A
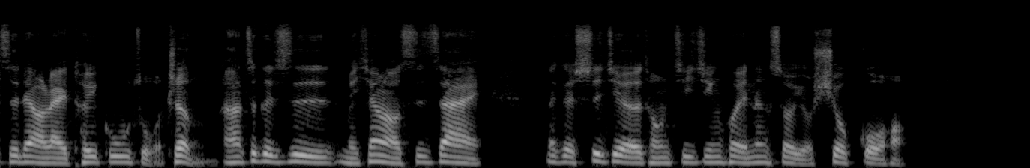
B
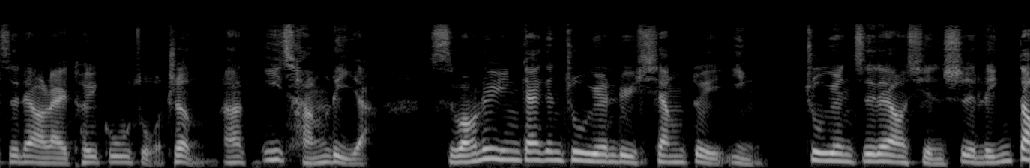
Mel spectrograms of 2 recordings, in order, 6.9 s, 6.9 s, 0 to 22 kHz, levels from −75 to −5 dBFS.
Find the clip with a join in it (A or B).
B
